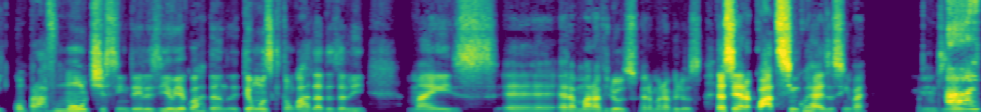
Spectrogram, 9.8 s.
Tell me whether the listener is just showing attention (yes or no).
no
